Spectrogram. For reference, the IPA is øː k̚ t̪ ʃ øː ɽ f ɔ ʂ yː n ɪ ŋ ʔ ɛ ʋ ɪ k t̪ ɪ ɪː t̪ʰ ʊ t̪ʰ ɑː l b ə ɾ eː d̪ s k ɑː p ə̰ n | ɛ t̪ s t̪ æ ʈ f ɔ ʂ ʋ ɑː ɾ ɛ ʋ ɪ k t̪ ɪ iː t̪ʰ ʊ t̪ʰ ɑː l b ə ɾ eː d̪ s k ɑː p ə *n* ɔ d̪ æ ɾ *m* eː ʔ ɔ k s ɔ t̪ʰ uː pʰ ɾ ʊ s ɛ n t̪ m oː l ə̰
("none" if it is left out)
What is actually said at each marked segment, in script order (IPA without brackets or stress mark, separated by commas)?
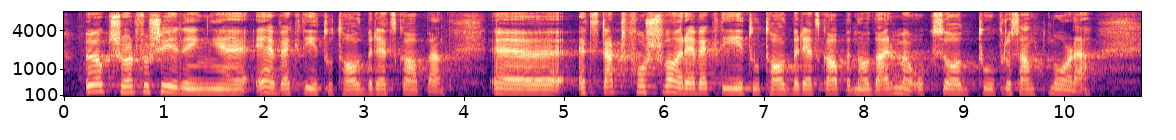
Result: n, m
